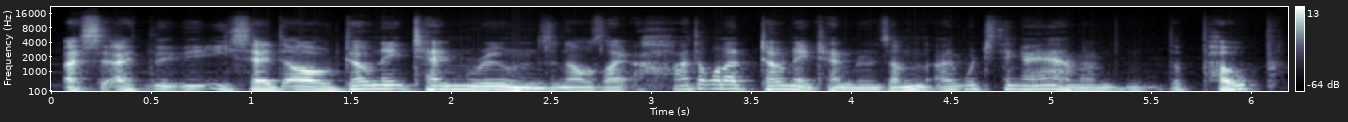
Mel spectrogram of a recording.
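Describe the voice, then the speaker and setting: A man's voice: on the high side, quick pace, faint music behind. A man chatting casually in a rambling, jokey, sweary way as he plays a co-op video game. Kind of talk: casual co-op let's play chat.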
